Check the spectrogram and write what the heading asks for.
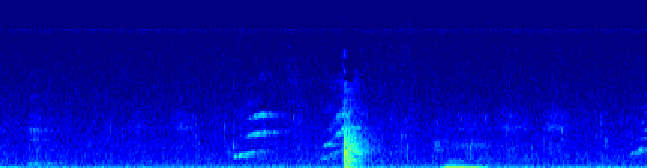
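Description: A child's high voice faintly in the background, a single sharp click a little over two seconds in, and a short low hum near the end.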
